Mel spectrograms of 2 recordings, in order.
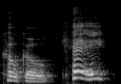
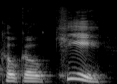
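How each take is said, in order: First: The last word rhymes with 'day'. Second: The last word rhymes with 'see'. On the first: "do you pronounce it perfect day at Coco K" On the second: "or perfect day at Coco Key?"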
